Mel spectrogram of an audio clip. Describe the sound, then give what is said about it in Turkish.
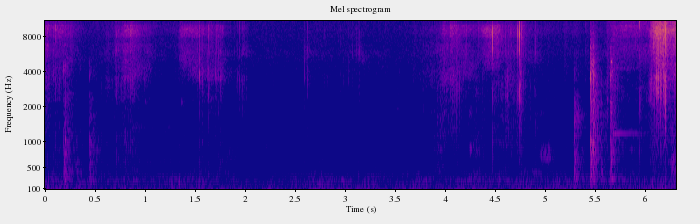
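Someone quietly sips water, with soft gulps and a few small clicks and knocks of the cup or bottle over a low background hum. No one speaks. “Bir yudum su içeyim.”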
